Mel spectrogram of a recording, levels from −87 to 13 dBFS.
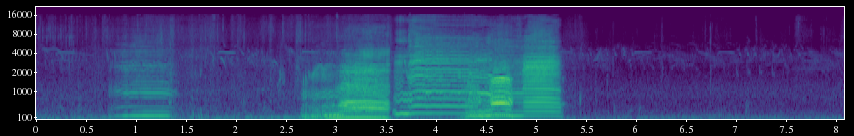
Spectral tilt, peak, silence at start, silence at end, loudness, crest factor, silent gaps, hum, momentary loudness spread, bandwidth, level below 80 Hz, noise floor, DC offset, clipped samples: -4.5 dB/octave; -2 dBFS; 0.75 s; 2.8 s; -19 LUFS; 22 dB; none; none; 20 LU; 16.5 kHz; -52 dBFS; -54 dBFS; under 0.1%; under 0.1%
